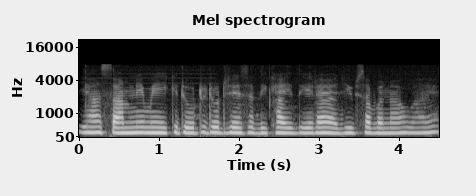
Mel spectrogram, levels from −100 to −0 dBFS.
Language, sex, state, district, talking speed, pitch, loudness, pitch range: Hindi, female, Bihar, Sitamarhi, 200 wpm, 210 Hz, -25 LUFS, 205-220 Hz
